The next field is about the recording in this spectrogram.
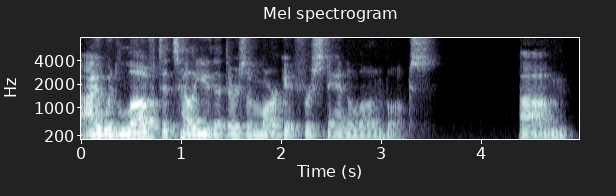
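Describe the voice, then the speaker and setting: A man giving blunt, explanatory answers in a casual interview as a podcast guest, recorded in an echoey room. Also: low-pitched. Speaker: guest, book publisher.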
